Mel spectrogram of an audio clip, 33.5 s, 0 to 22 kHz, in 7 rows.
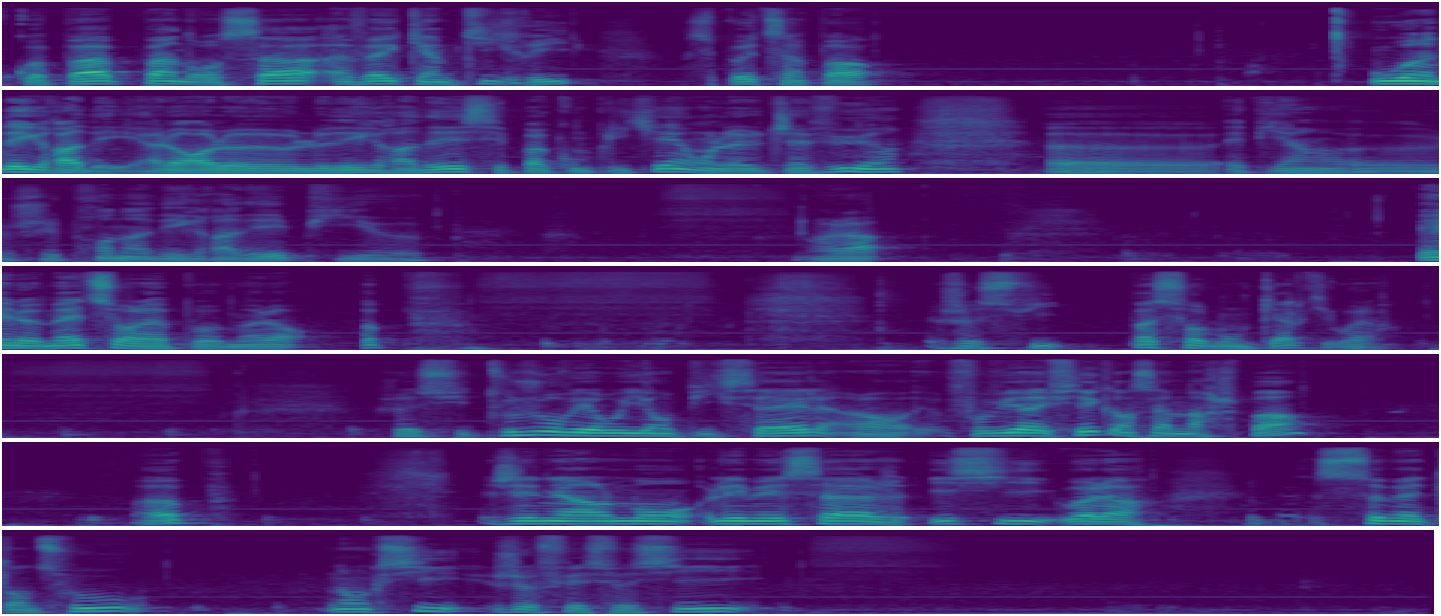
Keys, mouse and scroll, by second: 0.4 click, 1.6 click, 3.9 click, 11.1-12.9 drag, 15.1-16.3 drag, 17.3 click, 19.0 click, 21.6 click, 22.3 click, 23.6 click, 25.5 click, 29.2 click.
